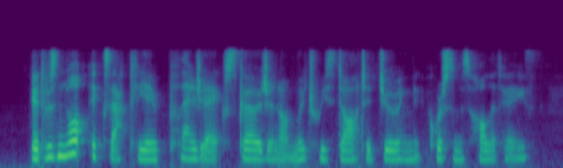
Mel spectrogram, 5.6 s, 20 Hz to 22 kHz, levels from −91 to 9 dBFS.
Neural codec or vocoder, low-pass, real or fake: codec, 16 kHz in and 24 kHz out, 0.6 kbps, FocalCodec, streaming, 4096 codes; 7.2 kHz; fake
